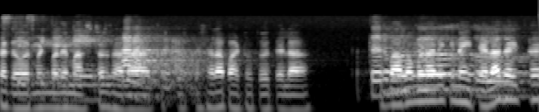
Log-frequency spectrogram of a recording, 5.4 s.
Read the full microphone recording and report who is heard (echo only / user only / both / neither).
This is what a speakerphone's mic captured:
both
